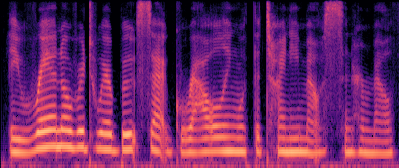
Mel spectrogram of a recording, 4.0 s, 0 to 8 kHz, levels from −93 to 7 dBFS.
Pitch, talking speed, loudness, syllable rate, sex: 210 Hz, 225 wpm, -17 LUFS, 5.3 syllables/s, female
